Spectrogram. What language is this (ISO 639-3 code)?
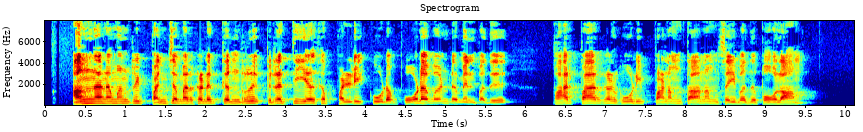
tam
